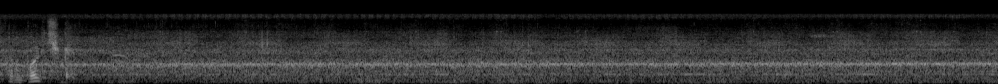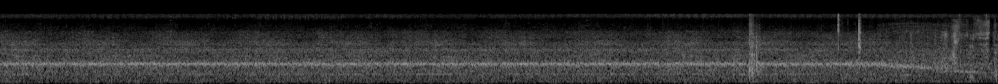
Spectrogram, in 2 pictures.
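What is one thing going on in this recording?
Bicycle tyres hum steadily along a smooth path.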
